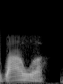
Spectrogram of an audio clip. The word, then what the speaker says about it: Lawa: And I remember the first class, it was I think his name was Dr. Lawa. He said he pronounced it, he was like Bauer without the B, and it's Lawa.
